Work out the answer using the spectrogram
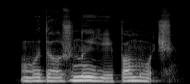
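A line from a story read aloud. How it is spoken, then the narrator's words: Growled. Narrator (Russian): прорычал он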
